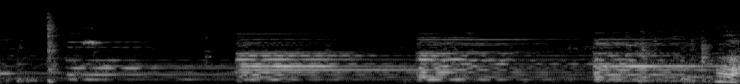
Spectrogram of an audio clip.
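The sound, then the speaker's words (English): A clock chimes nine o'clock, with three resonant, bell-like strikes about two seconds apart. Each strike rings out with rich overtones and hums on as it slowly decays. “It's got a few more chimes left. Yeah, of course, it's 9 o'clock.”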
